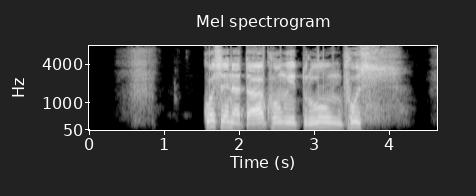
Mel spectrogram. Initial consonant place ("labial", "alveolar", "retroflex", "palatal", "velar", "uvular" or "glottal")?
velar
